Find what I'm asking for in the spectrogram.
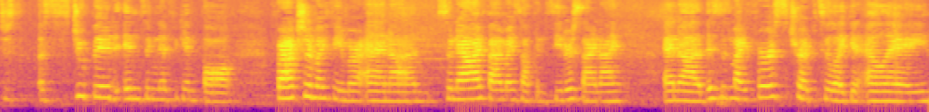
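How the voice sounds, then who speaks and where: At a moderate pace, a speaker with an American accent talks with fairly even intonation in a room with audible echo. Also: woman. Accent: New Jersey, comes and goes. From New Jersey. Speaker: comedian. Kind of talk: stand-up. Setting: stage with audience. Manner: casual, many fillers.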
